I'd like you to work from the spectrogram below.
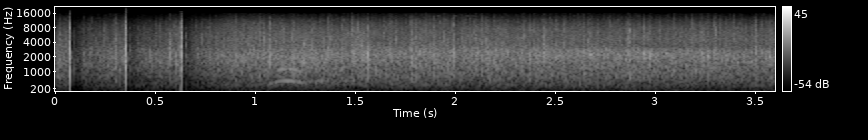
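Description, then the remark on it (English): Three sharp, scattered claps open, then a church audience breaks into dense, steady applause that holds at an even level to the end, with no one speaking over it. “Well, that was about a haphazard clap, so the rest of us, let's put it together.”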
